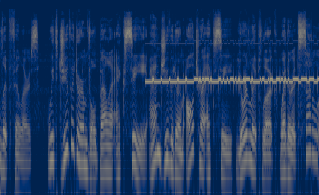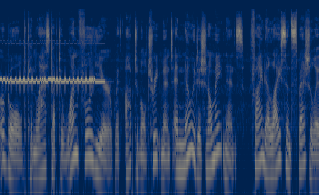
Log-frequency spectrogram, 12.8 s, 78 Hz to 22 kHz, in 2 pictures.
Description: RTTY (45.45 baud, 170 Hz shift), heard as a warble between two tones, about 2150 Hz centre, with speech in English. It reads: PA3BB 559 1116 1116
